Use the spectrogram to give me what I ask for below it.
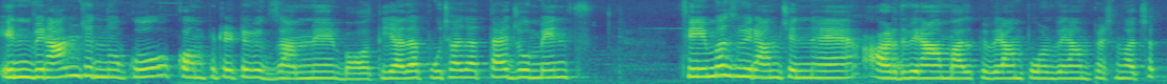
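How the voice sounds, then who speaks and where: A woman's voice: high-pitched, fairly even intonation, a little fast. A woman teaching a grammar lesson for exam prep. She explains step by step and asks questions that she then answers herself.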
